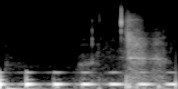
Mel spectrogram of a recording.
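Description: An instrument's signal runs through a delay line with feedback, giving a steady tone that repeats in evenly spaced echoes about a quarter second apart, with a brighter noisy burst partway through.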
